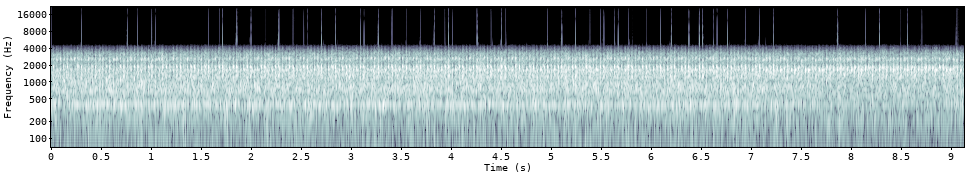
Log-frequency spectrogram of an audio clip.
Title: bruit moteur zafira.mp4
